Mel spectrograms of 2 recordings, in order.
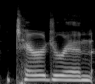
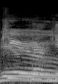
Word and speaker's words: Targaryen: Thank Targaryen. – You. – Targaryen, you're right.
